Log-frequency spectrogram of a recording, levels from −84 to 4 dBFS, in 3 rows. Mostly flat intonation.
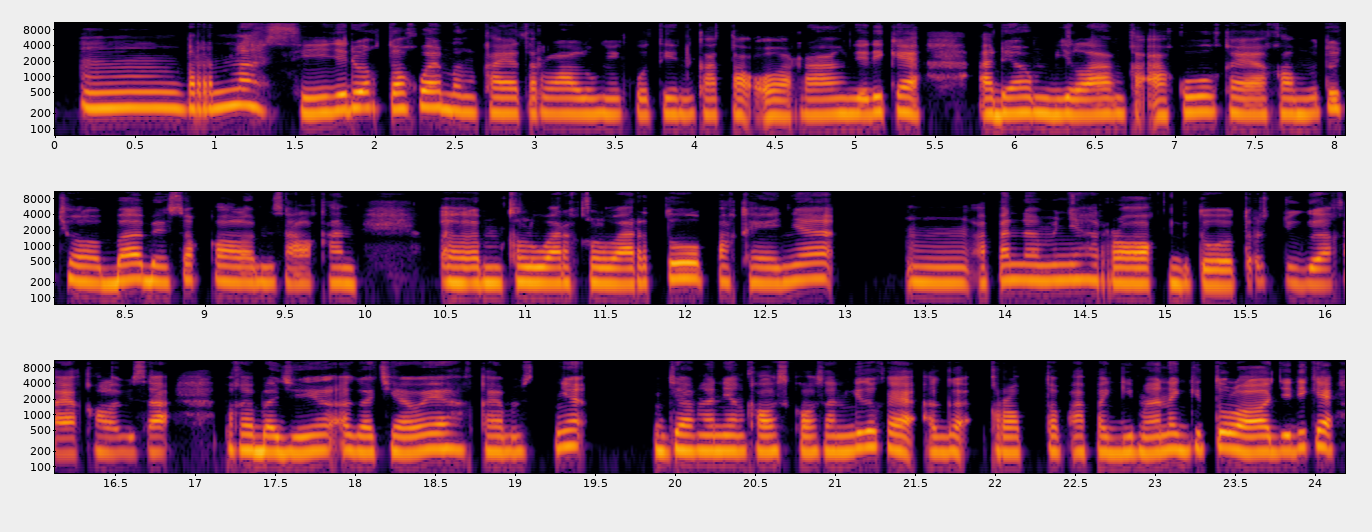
Yes: narrow, 2.0 semitones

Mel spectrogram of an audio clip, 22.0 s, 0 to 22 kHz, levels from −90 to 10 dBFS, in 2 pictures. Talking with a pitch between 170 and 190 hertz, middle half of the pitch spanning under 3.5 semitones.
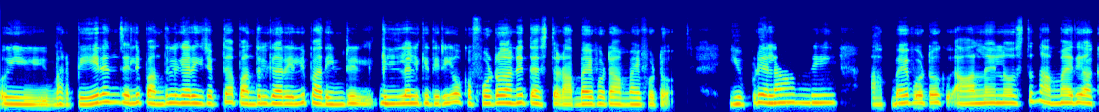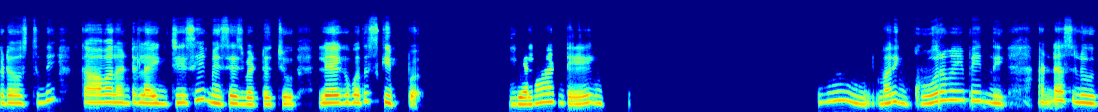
No: high, 235 Hz; narrow, 2.6 semitones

